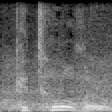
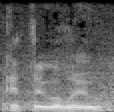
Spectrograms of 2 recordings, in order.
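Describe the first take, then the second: First: It is said with a British pronunciation. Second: It is said with an American pronunciation. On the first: "across a pond they say Cthulhu" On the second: "that's how I pronounce it ... we're from America"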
